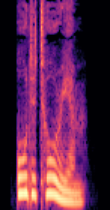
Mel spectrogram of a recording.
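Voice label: "scandal", American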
